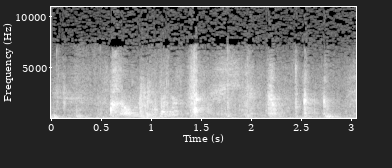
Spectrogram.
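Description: A dog whimpers in a handful of short, high-pitched whines spread over a few seconds, moderately loud against a faint background hiss.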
